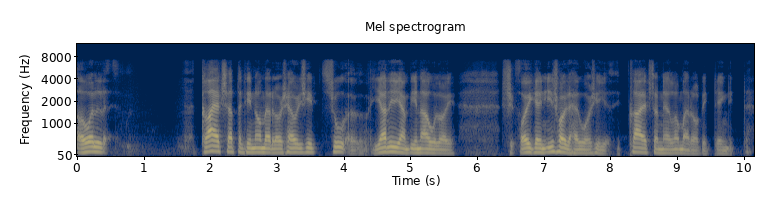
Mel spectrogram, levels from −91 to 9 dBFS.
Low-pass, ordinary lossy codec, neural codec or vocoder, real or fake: 7.2 kHz; none; codec, 16 kHz, 1 kbps, FunCodec, trained on LibriTTS, 50 frames a second; fake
